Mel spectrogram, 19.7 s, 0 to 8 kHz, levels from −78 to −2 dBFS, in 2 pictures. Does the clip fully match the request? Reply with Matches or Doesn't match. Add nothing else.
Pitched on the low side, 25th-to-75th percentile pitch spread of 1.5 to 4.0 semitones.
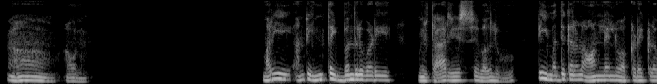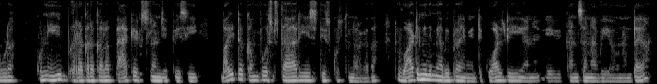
Matches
